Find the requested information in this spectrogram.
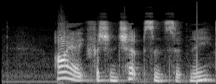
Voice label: i ate fish and chips in sydney, kiwi english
